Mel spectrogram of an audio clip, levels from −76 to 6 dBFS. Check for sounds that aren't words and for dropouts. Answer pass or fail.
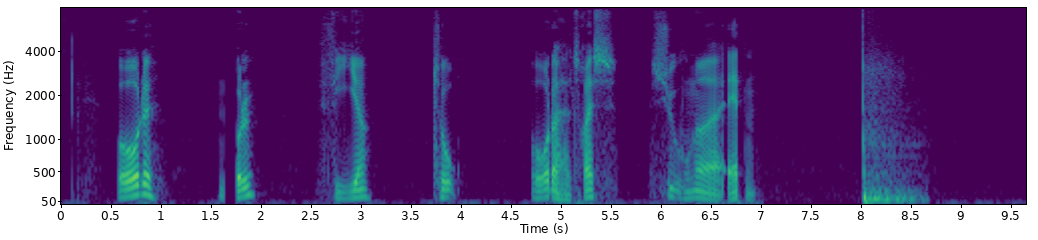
fail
